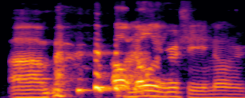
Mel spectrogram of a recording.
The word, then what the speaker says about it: Nolan Rucci: Pronouncing it correctly will be the problem. Nolan Rucci.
